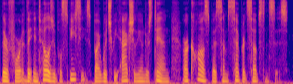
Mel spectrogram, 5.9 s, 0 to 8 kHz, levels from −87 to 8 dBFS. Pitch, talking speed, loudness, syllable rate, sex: 130 Hz, 155 wpm, -19 LUFS, 6.2 syllables/s, male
